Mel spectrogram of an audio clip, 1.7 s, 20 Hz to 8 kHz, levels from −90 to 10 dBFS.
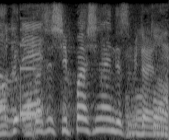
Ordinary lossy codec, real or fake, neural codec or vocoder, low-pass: Opus, 64 kbps; real; none; 7.2 kHz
